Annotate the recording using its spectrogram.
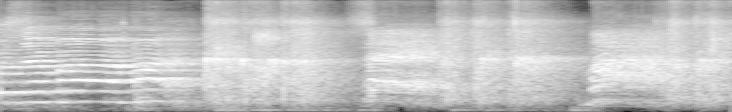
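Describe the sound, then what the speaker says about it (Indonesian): A school class gives a rhythmic spirit clap in a primary science lesson, a burst of many hands clapping in short patterned bursts after a teacher's spoken cue, loud and close, with voices around it. "Tepuk semangat."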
